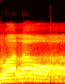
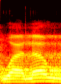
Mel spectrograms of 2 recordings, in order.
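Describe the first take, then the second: First: The vowel after w sounds like o. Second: The vowel after w sounds like u. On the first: The speaker calls it wrong. "jangan pakai oh walau" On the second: The speaker calls it right. "tapi u walau"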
